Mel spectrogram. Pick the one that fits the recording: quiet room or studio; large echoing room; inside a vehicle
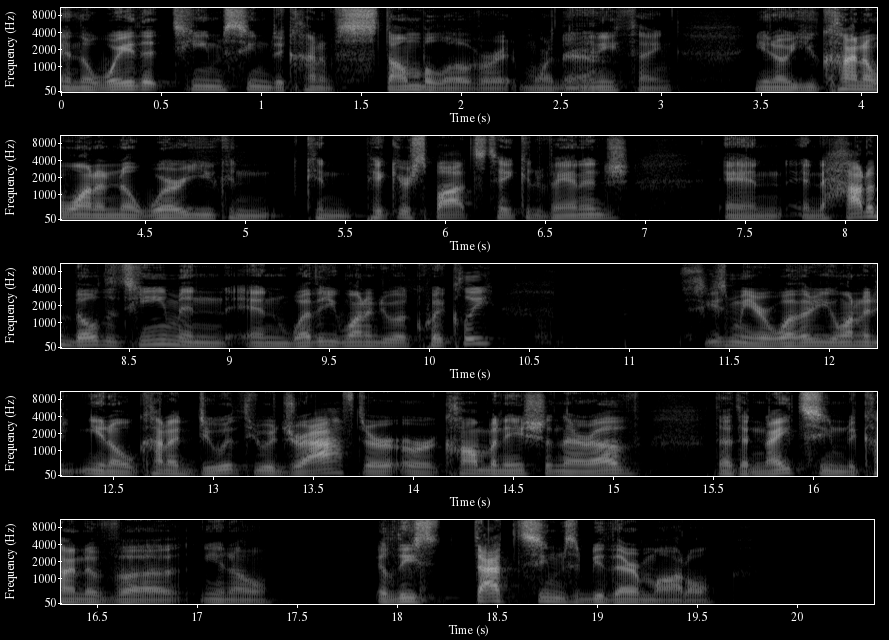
quiet room or studio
